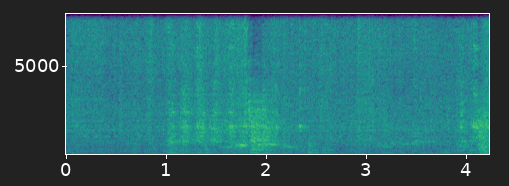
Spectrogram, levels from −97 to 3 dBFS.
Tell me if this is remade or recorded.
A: recorded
